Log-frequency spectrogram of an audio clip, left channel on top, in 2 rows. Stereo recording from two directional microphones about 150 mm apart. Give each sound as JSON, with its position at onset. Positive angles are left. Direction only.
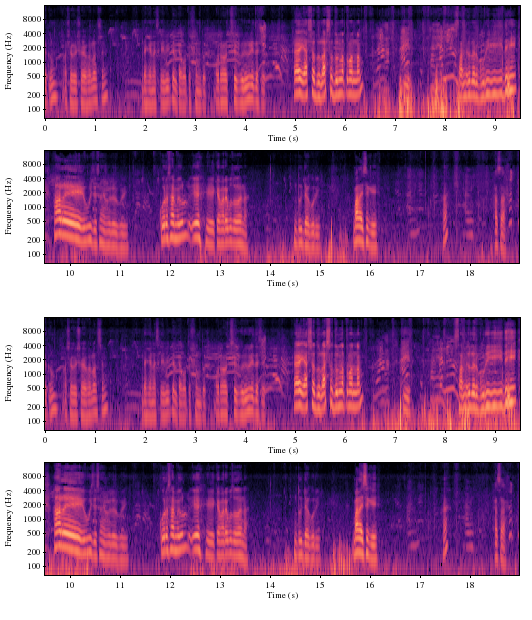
{"t": 0.0, "sound": "speech", "side_deg": 0}
{"t": 4.5, "sound": "speech", "side_deg": 5}
{"t": 4.9, "sound": "speech", "side_deg": -15}
{"t": 6.3, "sound": "speech", "side_deg": -10}
{"t": 7.8, "sound": "a sound", "side_deg": -10}
{"t": 8.3, "sound": "speech", "side_deg": -50}
{"t": 8.8, "sound": "music", "side_deg": -55}
{"t": 9.0, "sound": "speech", "side_deg": -40}
{"t": 10.6, "sound": "speech", "side_deg": 0}
{"t": 14.8, "sound": "speech", "side_deg": 5}
{"t": 15.6, "sound": "speech", "side_deg": -45}
{"t": 17.4, "sound": "a sound", "side_deg": -20}
{"t": 18.4, "sound": "speech", "side_deg": -20}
